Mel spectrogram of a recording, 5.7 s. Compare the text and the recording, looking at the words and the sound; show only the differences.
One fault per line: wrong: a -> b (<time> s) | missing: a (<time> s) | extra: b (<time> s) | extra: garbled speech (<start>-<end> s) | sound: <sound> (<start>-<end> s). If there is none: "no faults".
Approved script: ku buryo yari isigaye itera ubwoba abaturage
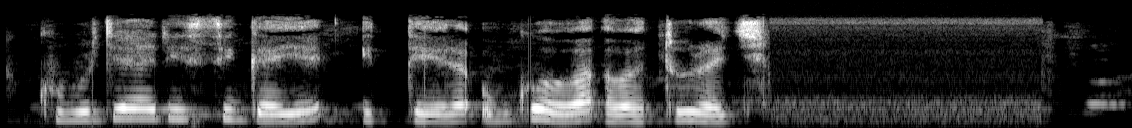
no faults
